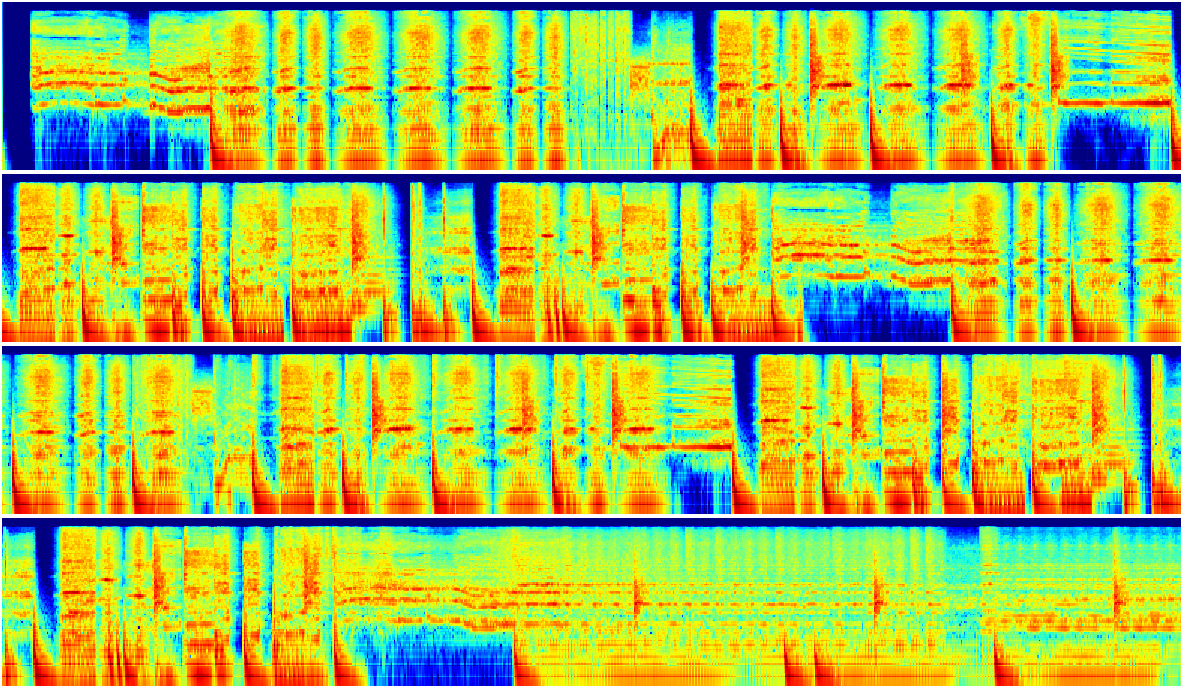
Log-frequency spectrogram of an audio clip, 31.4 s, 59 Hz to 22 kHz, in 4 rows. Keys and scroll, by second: 10.2-10.7 scroll, 23.7 ctrl+c, 28.5 ctrl+f.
